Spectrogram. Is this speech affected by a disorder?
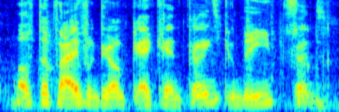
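Yes: multiple sclerosis.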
